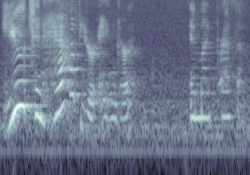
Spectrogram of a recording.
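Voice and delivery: slow, soft, overly calm condescension; patronizing spiritual type. Retold or imitated. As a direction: soothe her with smug gentleness. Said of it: "people who like to tell you".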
